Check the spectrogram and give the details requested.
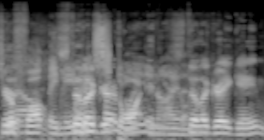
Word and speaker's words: Staunton: Staunton? Yeah. Not Staten. It's spelled just like Staten, but put a U after the A.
